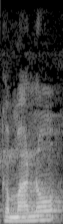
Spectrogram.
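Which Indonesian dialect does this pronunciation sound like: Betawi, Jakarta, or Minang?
Minang. It ends in an 'o' vowel, Minang-style.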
